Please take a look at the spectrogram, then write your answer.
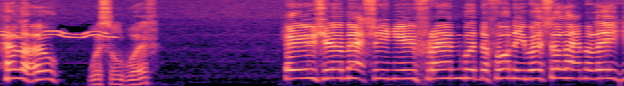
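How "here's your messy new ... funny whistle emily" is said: loud, very high, mocking snorting jeer. A character in a siding, laughing at a newcomer, speaks with a snort. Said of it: "snorted James".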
